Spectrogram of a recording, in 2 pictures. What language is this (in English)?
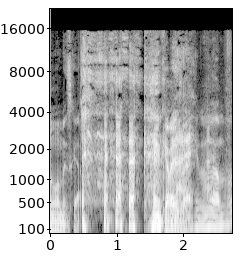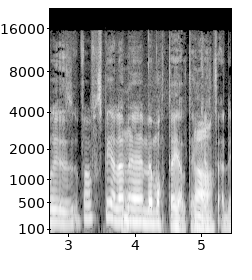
Swedish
